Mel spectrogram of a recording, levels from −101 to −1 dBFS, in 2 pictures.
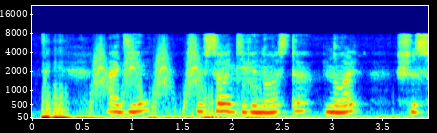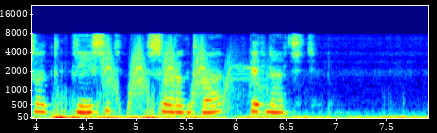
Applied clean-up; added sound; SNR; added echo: neural separator model SepFormer DNS4.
